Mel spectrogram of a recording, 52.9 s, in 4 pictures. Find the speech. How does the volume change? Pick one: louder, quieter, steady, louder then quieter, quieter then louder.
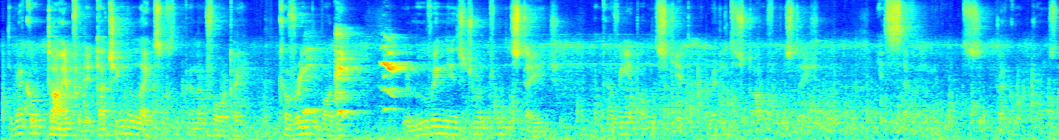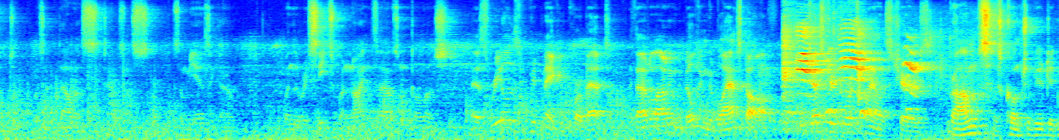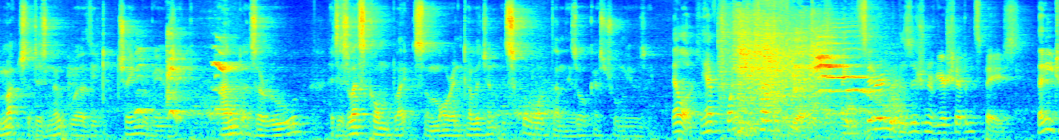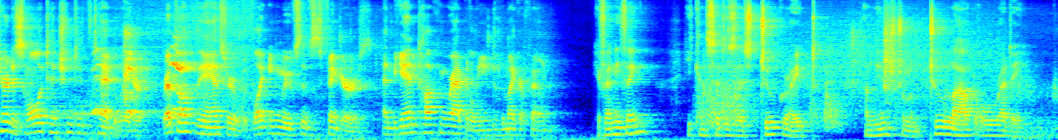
quieter then louder.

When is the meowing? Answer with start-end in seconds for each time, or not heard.
23.0-24.0, 35.4-37.9.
